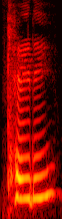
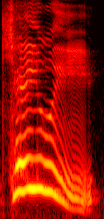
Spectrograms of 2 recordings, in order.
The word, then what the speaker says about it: Kaye: what my name was I said Kaye Katie he said Kaye I corrected he questioned no Kaye I repeated Kayla he persisted Kaye I pronounced clearly trying my best to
